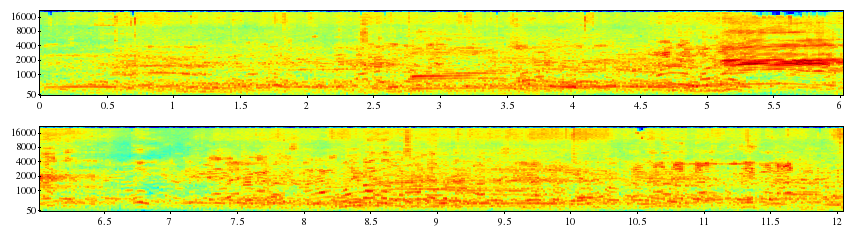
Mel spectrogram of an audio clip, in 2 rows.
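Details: Young bull calves for sale at a Madaripur cattle market in Bangladesh, 28 April, utter short wavering moos early on. Dense crowd chatter and shouted bargaining nearly bury them.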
